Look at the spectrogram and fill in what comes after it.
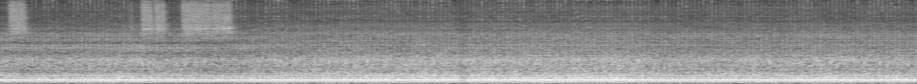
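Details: Troy-Bilt mower with the recoil rope guide held a few inches lower on the handlebar to cut rope travel: steady, even hum with no starter chatter; normal running after the fix.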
